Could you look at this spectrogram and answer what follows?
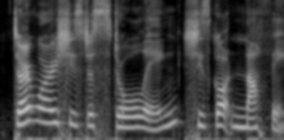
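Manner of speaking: ordinary delivery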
